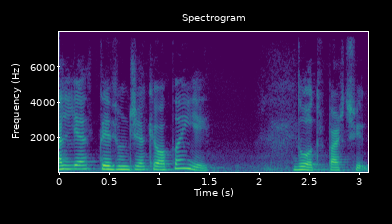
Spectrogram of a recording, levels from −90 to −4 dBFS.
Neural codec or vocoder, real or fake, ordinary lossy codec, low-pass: codec, 16 kHz, 2 kbps, FunCodec, trained on Chinese and English, 25 frames a second; fake; none; none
